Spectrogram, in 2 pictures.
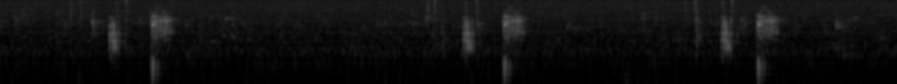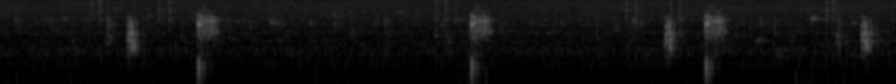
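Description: Short bright clicks and chimes come in pairs every few seconds.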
